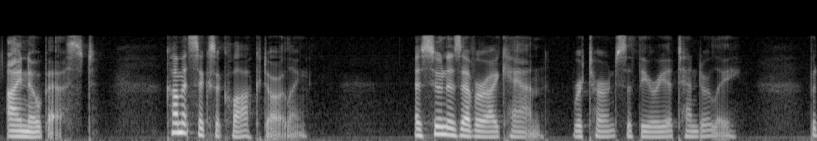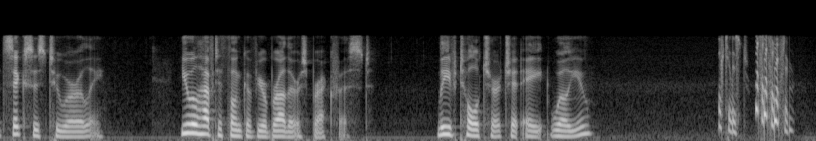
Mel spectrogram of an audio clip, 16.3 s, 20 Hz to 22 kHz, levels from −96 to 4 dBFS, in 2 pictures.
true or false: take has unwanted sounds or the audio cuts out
true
